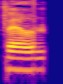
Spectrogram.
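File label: "peln", Proto-Indo-European; eastern origins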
